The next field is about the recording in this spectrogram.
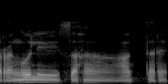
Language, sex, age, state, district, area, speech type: Kannada, male, 18-30, Karnataka, Bellary, rural, spontaneous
